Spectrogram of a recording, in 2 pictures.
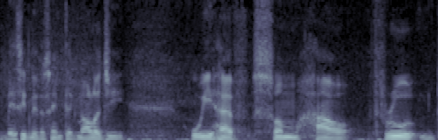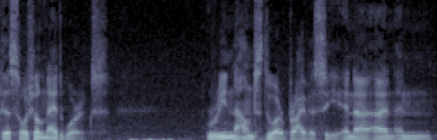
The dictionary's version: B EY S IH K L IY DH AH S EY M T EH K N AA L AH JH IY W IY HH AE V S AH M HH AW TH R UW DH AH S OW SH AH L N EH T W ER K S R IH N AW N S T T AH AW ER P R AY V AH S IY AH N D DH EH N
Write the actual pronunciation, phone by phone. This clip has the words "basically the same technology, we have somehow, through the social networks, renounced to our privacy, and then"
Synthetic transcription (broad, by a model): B EY S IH K L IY DH AH S EY M T EH K N AA L AH JH IY W IY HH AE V S AH M HH AW TH R UW DH AH S OW SH AH L N EH T W ER K S R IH N AW N S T T AH AW ER P R AY V AH S IY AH N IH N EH N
